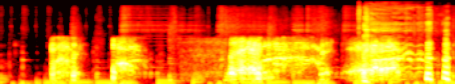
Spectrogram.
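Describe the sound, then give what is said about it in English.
Several rough, throaty coughs and throat-clearing bursts from a person in a voicemail message, fairly loud, coming in irregular clusters with short pauses between them, slightly muffled like a phone recording. “that was just somebody coughing.”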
